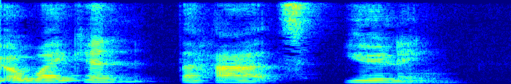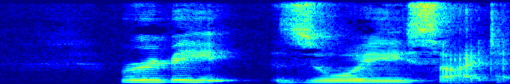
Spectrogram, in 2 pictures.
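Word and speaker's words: zoisite: it and it says meditate with Ruby zoinsight Zoe site to awaken the heart's yearning Ruby Zoe site it's spelled z-o-i-s-i-t-e meditate with that to awaken the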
